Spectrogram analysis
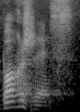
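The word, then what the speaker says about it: Borges: father's insisted in happiness name pronounced boorishness by the way the Portuguese way and not the Spanish way because he explained to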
